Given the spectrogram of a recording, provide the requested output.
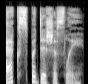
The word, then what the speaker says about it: expeditiously: Stress dish and keep us light.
